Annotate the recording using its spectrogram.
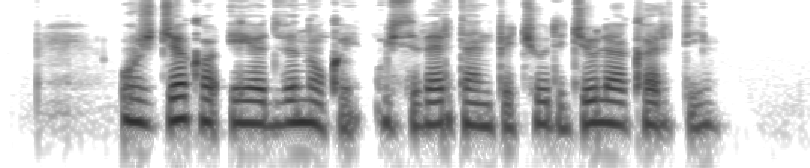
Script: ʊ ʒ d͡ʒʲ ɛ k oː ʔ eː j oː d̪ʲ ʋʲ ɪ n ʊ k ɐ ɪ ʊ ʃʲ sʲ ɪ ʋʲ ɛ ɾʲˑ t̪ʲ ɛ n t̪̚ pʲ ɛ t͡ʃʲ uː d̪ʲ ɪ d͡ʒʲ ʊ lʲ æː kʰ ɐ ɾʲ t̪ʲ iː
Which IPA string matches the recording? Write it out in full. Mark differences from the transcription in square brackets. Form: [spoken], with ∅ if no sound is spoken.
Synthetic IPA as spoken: ʊ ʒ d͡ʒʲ ɛ k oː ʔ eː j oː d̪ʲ ʋʲ ɪ n ʊ k ɐ ɪ ʊ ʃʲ sʲ ɪ ʋʲ ɛ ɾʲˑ t̪ʲ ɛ n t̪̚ pʲ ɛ t͡ʃʲ uː d̪ʲ ɪ d͡ʒʲ ʊ lʲ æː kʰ ɐ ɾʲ t̪ʲ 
